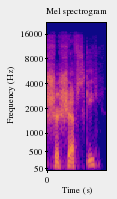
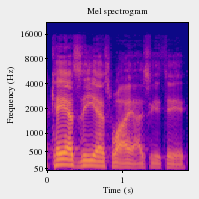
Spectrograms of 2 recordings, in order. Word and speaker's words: Krzyzewski: You know, it's actually pronounced Krzyzewski. It's weird. – The funny thing is, yeah, Krzyzewski. Krzyzewski, exactly.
